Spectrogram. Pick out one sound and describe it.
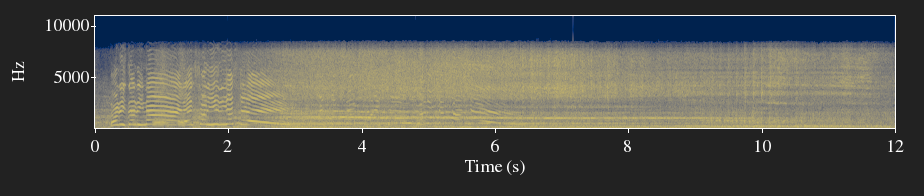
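A freight train rumbles and clatters loudly past close by.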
